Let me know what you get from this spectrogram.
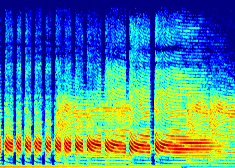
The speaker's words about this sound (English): Oh, the new ones, that is an improvement. More of a foghorn than air horn, but not bad.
